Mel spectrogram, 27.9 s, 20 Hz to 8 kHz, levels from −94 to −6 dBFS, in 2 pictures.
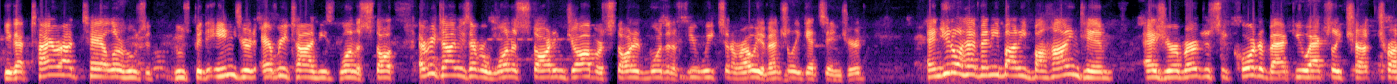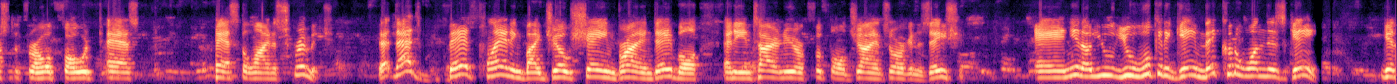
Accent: American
